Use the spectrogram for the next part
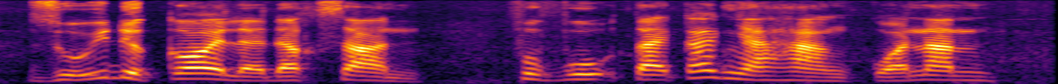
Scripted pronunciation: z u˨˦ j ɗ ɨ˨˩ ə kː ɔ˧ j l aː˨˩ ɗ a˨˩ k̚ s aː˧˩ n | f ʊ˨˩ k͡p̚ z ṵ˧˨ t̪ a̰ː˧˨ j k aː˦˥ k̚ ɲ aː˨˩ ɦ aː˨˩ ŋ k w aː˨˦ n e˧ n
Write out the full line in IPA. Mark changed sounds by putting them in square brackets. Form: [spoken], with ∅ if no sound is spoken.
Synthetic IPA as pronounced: z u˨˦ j ɗ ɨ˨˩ ə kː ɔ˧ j l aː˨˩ ɗ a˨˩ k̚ s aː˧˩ n | f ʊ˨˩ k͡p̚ [v] ṵ˧˨ t̪ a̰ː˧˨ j k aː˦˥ k̚ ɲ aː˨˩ ɦ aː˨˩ ŋ k w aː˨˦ n [a˧] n

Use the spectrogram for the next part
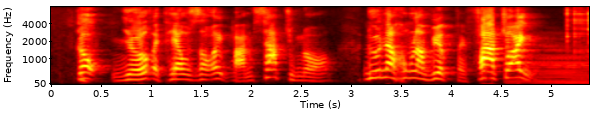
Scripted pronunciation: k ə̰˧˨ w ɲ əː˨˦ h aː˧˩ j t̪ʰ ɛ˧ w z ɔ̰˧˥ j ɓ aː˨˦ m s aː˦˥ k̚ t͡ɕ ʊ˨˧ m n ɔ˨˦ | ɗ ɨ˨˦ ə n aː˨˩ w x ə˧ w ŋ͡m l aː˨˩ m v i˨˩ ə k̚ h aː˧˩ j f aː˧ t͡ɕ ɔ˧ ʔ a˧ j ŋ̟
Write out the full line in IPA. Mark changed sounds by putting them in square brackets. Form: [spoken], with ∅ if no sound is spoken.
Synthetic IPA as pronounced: k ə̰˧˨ w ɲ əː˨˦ [f] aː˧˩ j t̪ʰ ɛ˧ w z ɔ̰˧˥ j ɓ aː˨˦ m s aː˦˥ [t̚] t͡ɕ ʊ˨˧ [ŋ͡m] n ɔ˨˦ | ɗ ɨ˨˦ ə n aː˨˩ w x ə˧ w ŋ͡m l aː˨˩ m v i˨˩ ə k̚ [f] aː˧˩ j f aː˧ t͡ɕ ɔ˧ ʔ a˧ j ŋ̟

